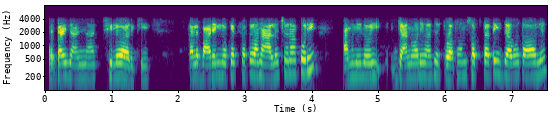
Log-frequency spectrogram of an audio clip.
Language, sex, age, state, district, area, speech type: Bengali, female, 45-60, West Bengal, Purba Medinipur, rural, conversation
